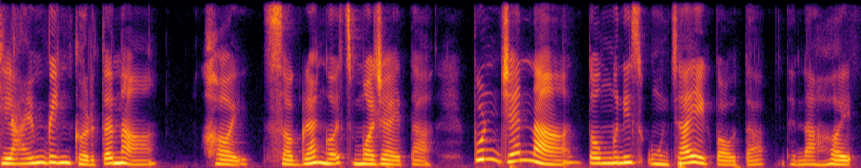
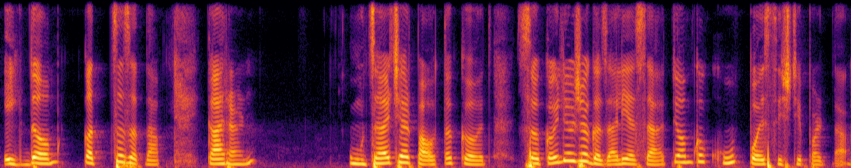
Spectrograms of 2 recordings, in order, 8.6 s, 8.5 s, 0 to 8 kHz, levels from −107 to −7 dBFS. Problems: constant background noise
